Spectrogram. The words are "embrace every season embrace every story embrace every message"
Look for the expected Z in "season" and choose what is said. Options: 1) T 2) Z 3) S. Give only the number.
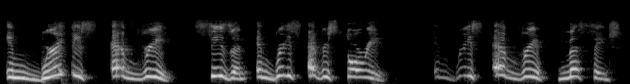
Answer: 2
